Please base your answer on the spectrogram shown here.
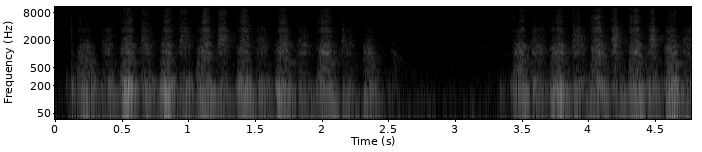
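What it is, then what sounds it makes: Scratch-off lottery ticket being scratched with a coin. The edge of a metal coin scratches a thin, flat cardboard scratch-off lottery ticket lying on a table, making quick, steady back-and-forth raspy strokes. The strokes stop for about a second of near silence, then the scratching resumes at the same brisk pace.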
